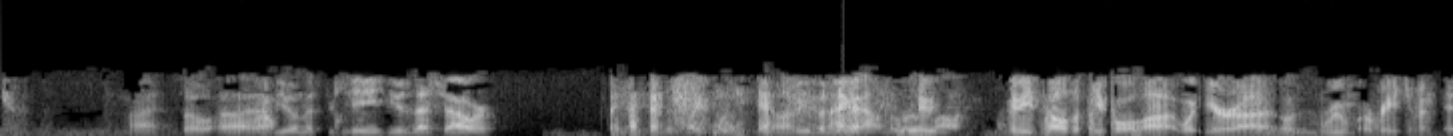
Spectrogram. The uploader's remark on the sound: our first live caller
